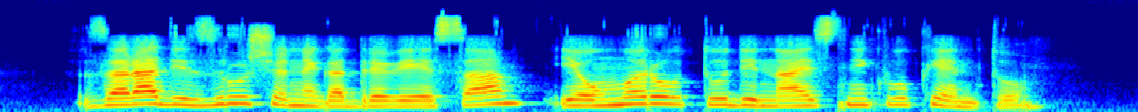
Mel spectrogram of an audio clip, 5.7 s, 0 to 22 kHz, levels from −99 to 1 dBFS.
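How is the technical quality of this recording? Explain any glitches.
The technical quality is poor: the speech carries plainly audible codec damage from start to finish. It sounds like Bluetooth SBC compression, likely at a low setting, which fits a bitrate near 80 kbps. With so few bits, the upper sub-bands are starved and the rest coarsely quantised, so the treble flickers in and out under a gritty haze. On a spectrogram the top bands appear patchy and blocky rather than smooth; the waveform looks ordinary.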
